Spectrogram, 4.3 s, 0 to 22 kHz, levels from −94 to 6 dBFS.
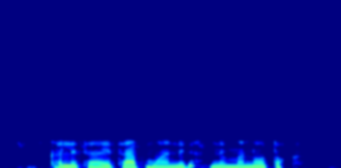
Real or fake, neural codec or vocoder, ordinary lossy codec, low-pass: real; none; AAC, 32 kbps; 3.6 kHz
